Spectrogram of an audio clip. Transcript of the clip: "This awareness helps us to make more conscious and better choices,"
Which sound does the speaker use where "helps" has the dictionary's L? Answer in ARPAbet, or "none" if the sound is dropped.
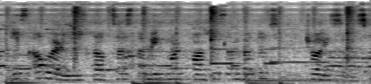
none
